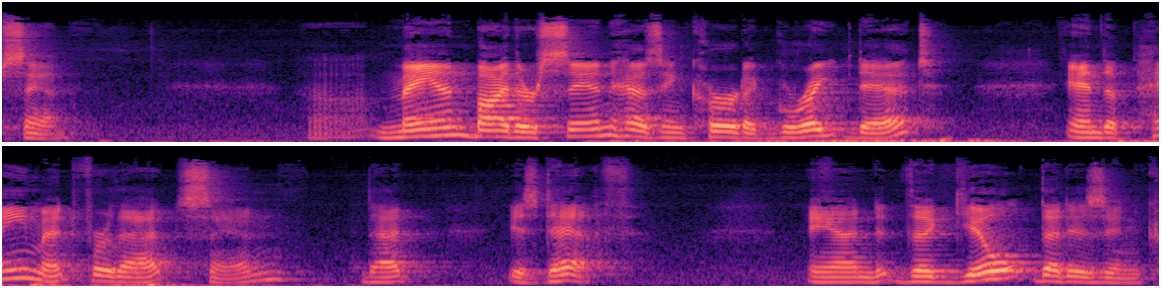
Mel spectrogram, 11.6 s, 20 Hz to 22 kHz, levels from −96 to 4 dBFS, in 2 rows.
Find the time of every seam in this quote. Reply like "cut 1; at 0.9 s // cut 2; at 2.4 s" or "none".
cut 1; at 7.5 s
